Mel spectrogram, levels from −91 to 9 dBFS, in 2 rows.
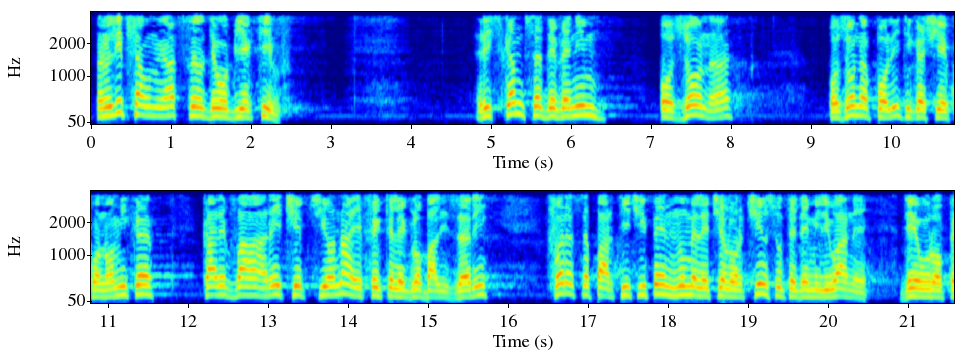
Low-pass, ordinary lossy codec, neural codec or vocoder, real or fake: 3.6 kHz; none; codec, 16 kHz, 8 kbps, FreqCodec, larger model; fake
